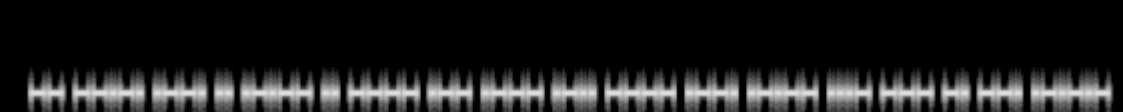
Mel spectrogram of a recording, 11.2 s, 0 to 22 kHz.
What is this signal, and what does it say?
Morse code (Japanese Wabun code), heard as a keyed tone, about 27 wpm, 700 Hz. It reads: ヨシヅデコヤヲカコツテクレタリ、
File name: 100 cpm 700 Hz Crispy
